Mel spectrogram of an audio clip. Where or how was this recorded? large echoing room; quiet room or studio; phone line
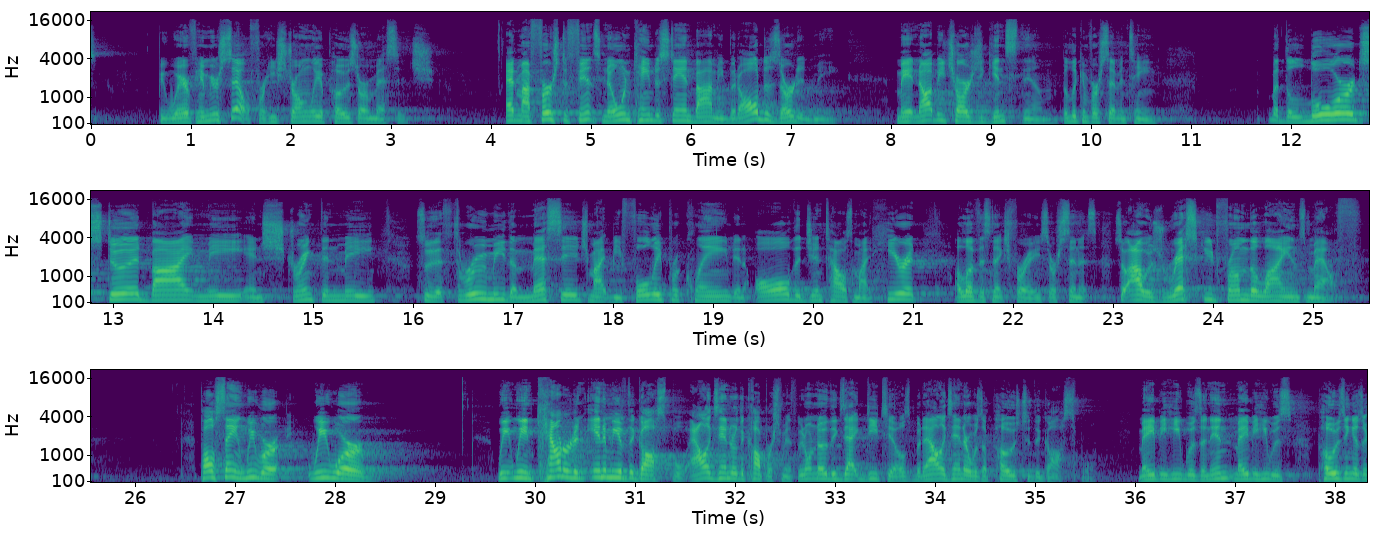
large echoing room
